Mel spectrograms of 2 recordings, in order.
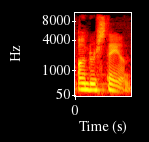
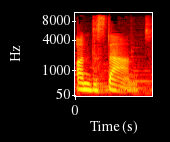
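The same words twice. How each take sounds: First: American accent, 'stand' vowel wide and nasal. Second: British accent, 'stand' vowel open with dropped jaw.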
